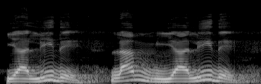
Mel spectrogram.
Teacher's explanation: হরফে কলকলা সাকিন হয়েছে, কম্পন সৃষ্টি হবে, প্রতিধ্বনি হবে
